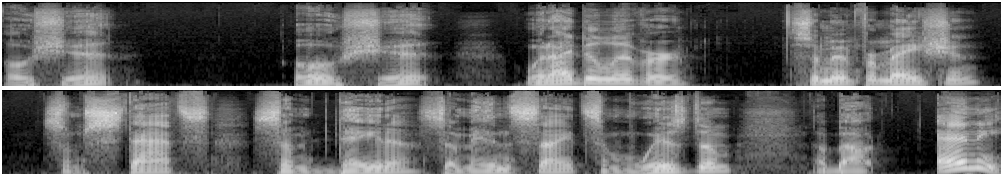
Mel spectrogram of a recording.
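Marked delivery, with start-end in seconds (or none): 0.0-2.2 slow, quiet mutter under the breath. Retelling how a student reacts in class: imitating someone muttering under breath. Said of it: "he says under his breath".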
